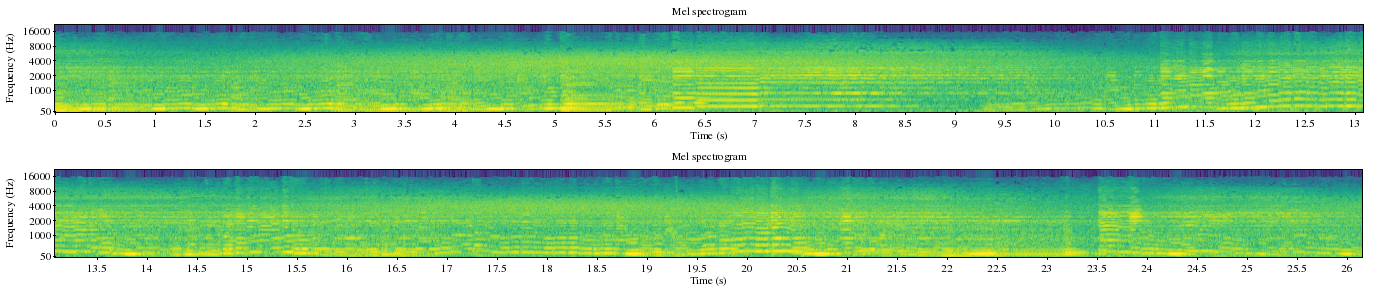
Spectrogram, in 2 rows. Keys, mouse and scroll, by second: 3.8 click, 5.0-5.3 scroll up 1, 6.7 click, 9.3 click, 12.4 click, 14.3 click, 16.3 click, 18.5 click, 19.6-20.2 scroll down 2, 20.5-20.9 scroll up 1, 23.7 click, 25.1 click.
